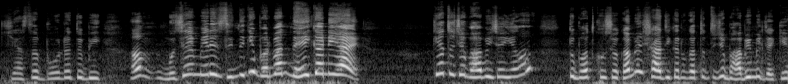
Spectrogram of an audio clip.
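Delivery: high, loud scolding rant; angry shouting. Acted. Sister furious at brother's wish for a bhabhi. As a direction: tear into him at the top of the voice.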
